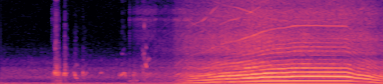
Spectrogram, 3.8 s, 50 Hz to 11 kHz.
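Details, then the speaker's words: Dal Fold F7 seven-inch folding prop on AR wing, 3S battery, after rotating prop on shaft to balance: motor spins up to a clean steady whine and winds down with no buzz or shake; smooth, only dynamic balancing still needed. "that's much better okay so just need a dynamic balancing"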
